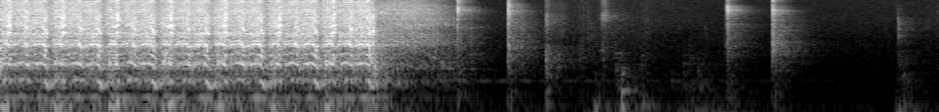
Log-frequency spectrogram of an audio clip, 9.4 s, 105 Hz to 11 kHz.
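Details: 2011 Kawasaki Mule 4010 diesel UTV, idle about two years, after valve train rebuild with new rocker assembly and push rods: starter cranks steadily nearly four seconds but engine never fires; rings suspected tight, low compression.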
